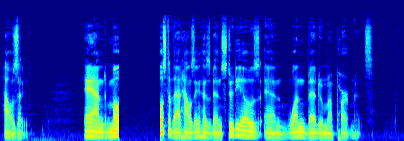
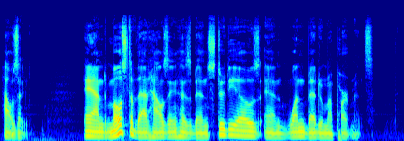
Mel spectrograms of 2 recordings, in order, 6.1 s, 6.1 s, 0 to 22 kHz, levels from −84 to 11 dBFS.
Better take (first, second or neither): second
